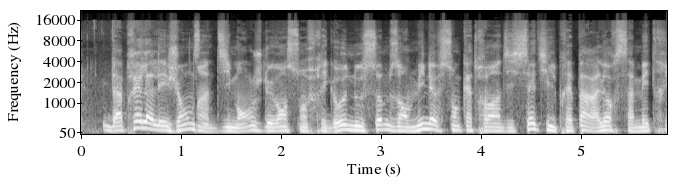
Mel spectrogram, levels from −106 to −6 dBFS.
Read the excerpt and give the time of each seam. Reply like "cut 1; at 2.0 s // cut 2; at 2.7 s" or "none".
cut 1; at 1.2 s

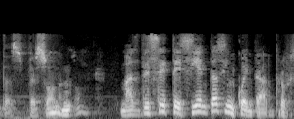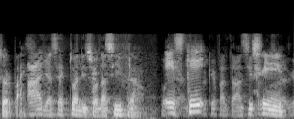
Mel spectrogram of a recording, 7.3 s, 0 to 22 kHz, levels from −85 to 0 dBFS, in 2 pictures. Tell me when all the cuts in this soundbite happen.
none

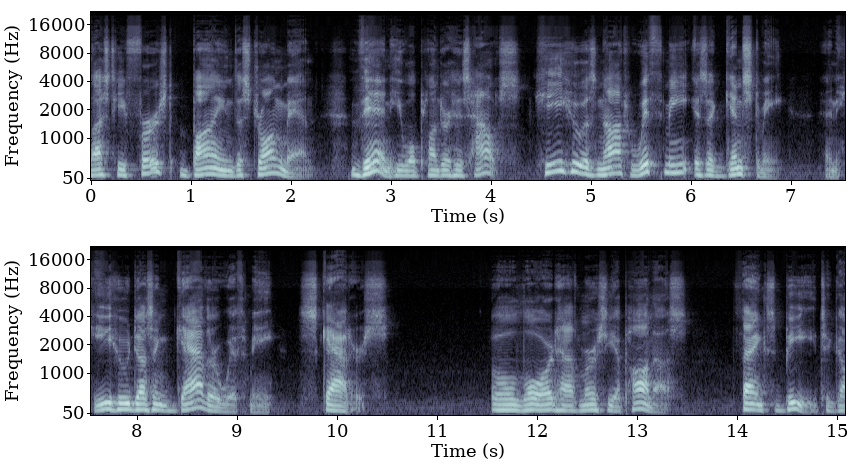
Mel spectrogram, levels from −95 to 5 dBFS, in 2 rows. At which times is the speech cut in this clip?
cut 1; at 4.4 s

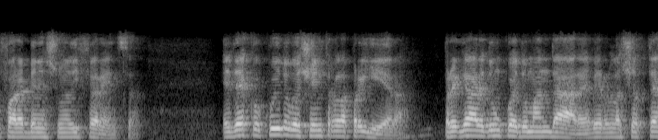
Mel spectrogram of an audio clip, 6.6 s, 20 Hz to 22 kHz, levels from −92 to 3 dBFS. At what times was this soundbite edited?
cut 1; at 4.4 s

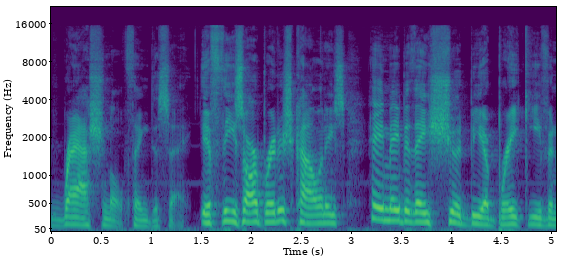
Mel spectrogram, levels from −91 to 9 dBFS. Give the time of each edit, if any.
cut 1; at 1.4 s

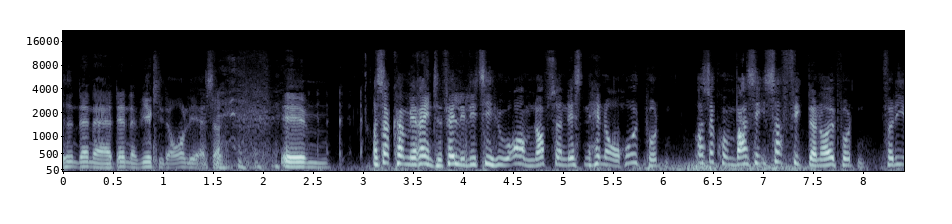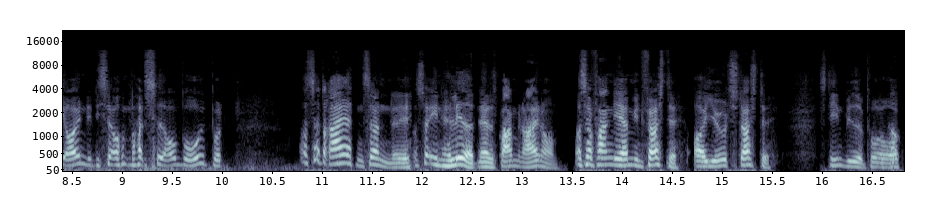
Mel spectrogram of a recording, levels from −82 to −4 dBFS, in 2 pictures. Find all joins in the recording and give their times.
cut 1; at 11.9 s // cut 2; at 13.4 s

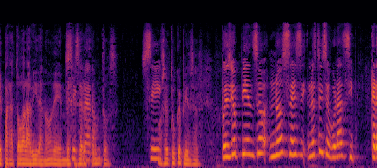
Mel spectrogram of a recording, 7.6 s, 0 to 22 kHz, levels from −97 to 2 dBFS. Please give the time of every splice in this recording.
none

